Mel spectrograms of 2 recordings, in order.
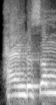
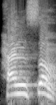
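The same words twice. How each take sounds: First: The d sound is pronounced clearly. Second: The d sound is pronounced clearly.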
